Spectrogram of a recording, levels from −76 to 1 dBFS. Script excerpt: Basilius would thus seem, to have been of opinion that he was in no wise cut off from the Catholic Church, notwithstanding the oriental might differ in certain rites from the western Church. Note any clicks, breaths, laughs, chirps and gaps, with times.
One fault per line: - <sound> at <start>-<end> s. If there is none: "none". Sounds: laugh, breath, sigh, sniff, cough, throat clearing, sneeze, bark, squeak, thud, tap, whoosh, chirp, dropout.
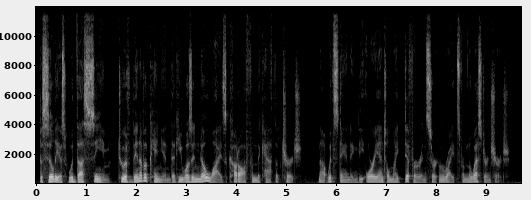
none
